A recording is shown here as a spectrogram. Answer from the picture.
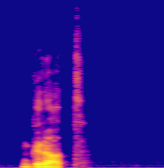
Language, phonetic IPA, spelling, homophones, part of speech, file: Polish, [ɡrat], grat, grad, noun, Pl-grat.ogg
